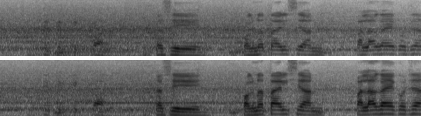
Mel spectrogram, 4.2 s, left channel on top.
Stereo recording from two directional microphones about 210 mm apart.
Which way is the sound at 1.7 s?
35° right (ahead or behind).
